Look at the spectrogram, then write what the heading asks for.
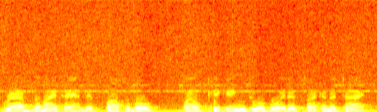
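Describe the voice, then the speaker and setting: A man's voice: medium pitch, a little fast, mellow, slight background noise. A man reads scripted instructional narration for a training film in clipped, imperative phrases, on a muffled old film recording.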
